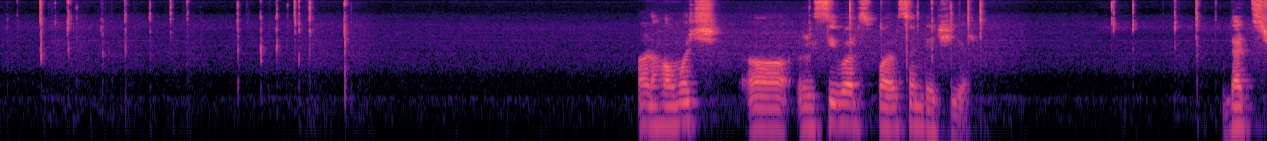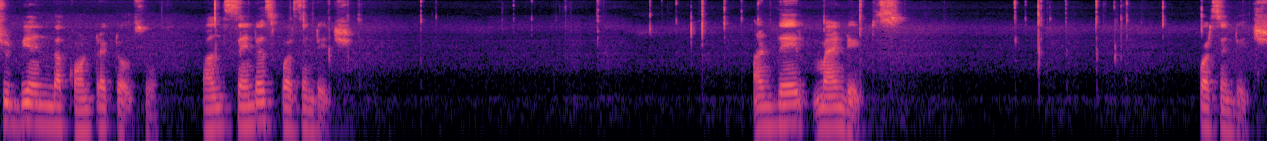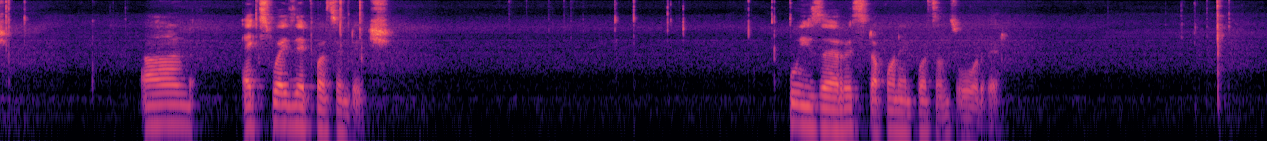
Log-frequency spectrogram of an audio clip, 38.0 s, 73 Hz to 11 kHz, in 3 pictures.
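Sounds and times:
computer keyboard typing: 0.0s - 3.2s, 8.0s - 9.9s, 11.1s - 12.2s, 17.7s - 20.2s, 22.8s - 24.0s, 28.4s - 29.0s, 37.2s - 37.7s.

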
